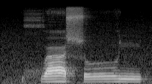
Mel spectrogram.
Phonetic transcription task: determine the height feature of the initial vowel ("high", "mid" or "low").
low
